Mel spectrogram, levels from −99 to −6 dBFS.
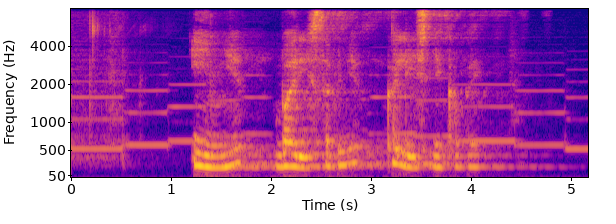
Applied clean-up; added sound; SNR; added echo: none; Wind instrument, woodwind instrument; 20 dB; reverberation time 1.3 s.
